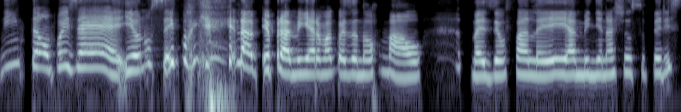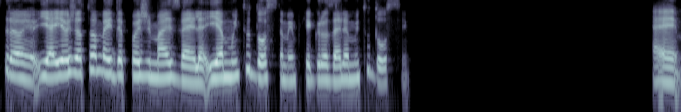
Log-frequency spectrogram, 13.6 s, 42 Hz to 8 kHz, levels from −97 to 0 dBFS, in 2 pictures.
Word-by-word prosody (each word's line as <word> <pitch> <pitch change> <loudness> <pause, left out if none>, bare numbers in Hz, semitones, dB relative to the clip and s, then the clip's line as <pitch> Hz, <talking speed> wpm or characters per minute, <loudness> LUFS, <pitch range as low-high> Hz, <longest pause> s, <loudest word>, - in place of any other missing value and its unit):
Então, 355 -2 -3
pois 345 0 -4
é, 335 -6 +3
e 290 - -1
eu 300 - +5
não 395 - -8
sei 455 +3 +2
porque 460 -1 -2 0.3
na 350 -7 +6 0.2
pra 270 -4 +7
mim 250 +1 0
era 255 0 +3
uma 255 +1 -1
coisa 250 -1 -1
normal, 240 -3 -2 0.5
mas 225 -1 -1
eu 235 0 +1
falei 240 0 +2
e - - +4
a 245 - +3
menina 245 0 -3
achou 265 +1 -6
super 260 0 -7
estranho. 235 - -2
E 230 0 +1
aí 215 +2 +4
eu 240 - +6
já 265 -1 +1
tomei 280 -2 0
depois 235 -1 -1
de 230 - -4
mais 210 0 -1
velha, 175 -2 +1
e 200 - +3
é 215 - +5
muito 230 +8 -3
doce 205 -4 -3
também, 190 -2 -8
porque 195 - -6
groselha 195 -1 -2
é - - -2
muito 210 +9 -9
doce. 160 - -10 2.4
É. 170 -1 -2
245 Hz, 195 wpm, -24 LUFS, 220-290 Hz, 2.4 s, pra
